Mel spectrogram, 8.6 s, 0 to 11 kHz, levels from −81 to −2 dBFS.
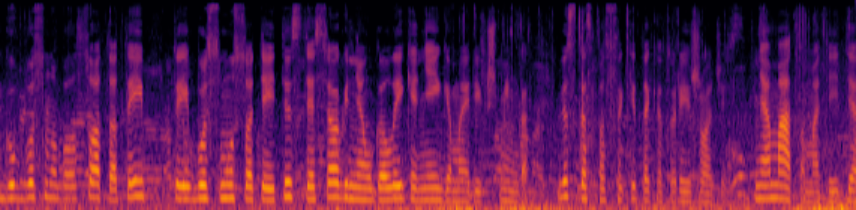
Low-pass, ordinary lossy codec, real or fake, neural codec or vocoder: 9.9 kHz; MP3, 96 kbps; real; none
